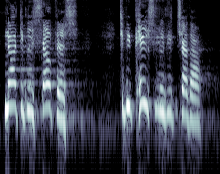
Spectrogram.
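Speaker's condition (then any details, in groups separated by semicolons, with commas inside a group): Down syndrome; diagnosed at birth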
